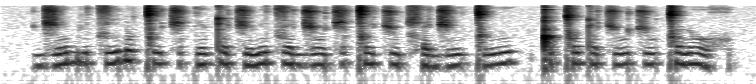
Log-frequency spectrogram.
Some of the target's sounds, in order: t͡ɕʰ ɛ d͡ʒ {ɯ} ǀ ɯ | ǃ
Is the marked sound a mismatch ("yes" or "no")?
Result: no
